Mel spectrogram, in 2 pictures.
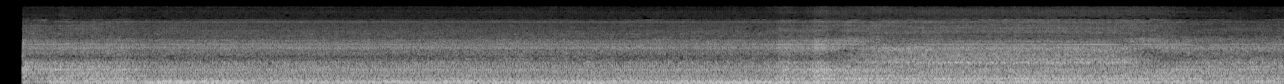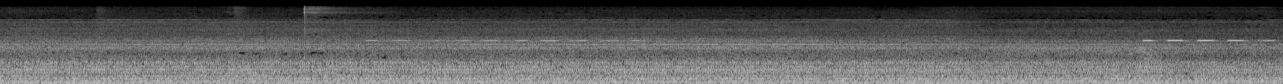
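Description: A bus engine idles with a steady low rumble close by.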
